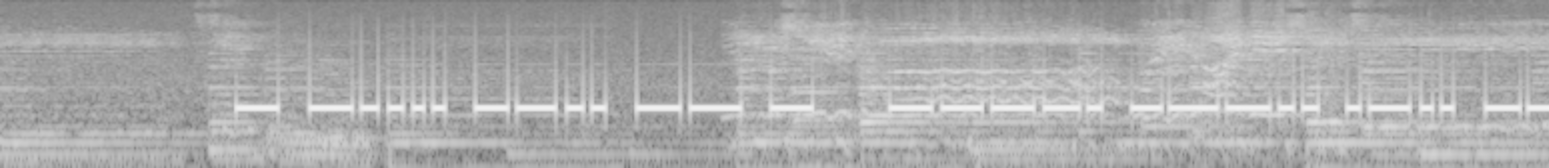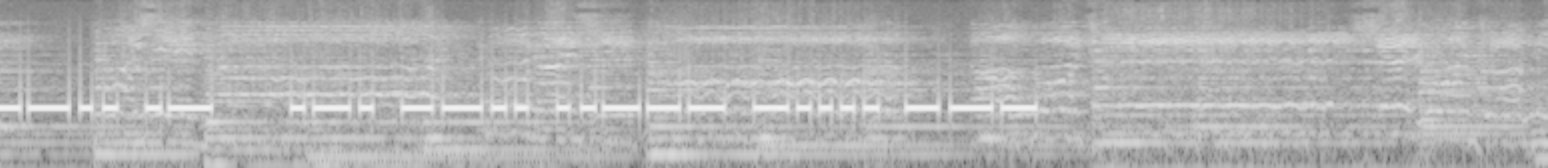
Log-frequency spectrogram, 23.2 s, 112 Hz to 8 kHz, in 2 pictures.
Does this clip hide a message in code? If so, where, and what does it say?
Yes: Morse code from 1.7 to 19.4 s, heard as a keyed tone, hand-sent with a straight key, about 14 wpm, 520 Hz. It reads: T6ZMT 98L8A RZ26O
